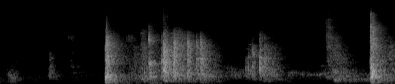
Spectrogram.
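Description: A table football ball clacks sharply against the players and table walls.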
